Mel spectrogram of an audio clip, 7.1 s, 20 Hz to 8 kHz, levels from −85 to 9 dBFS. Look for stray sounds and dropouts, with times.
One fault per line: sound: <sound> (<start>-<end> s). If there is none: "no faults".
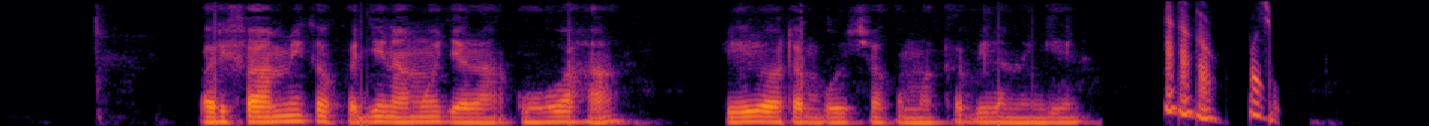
sound: chirp (5.8-6.4 s)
